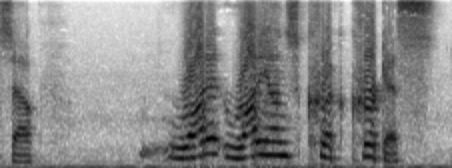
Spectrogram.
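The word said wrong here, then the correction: Kurucs: Rodion Kurix. – Kurix. I was very off.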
